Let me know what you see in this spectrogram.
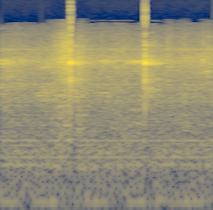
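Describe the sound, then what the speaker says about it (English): A spoon knocks twice against a dish while scooping into chocolate tapioca pudding, two short clinks about half a second apart over a steady low background hum. "Let's scoop into it and see what we got"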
